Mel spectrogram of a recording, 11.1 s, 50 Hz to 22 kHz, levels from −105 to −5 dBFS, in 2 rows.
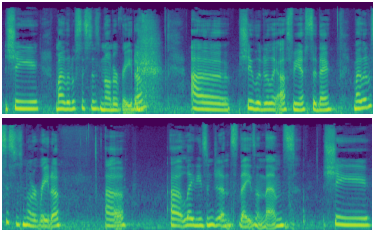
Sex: female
